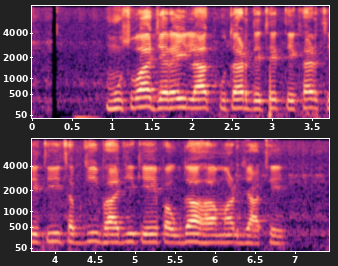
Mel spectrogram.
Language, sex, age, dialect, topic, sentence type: Chhattisgarhi, male, 18-24, Western/Budati/Khatahi, agriculture, statement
